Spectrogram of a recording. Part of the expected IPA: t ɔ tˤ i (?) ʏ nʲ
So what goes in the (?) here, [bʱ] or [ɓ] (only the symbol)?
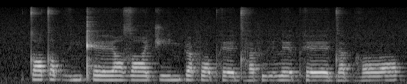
bʱ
